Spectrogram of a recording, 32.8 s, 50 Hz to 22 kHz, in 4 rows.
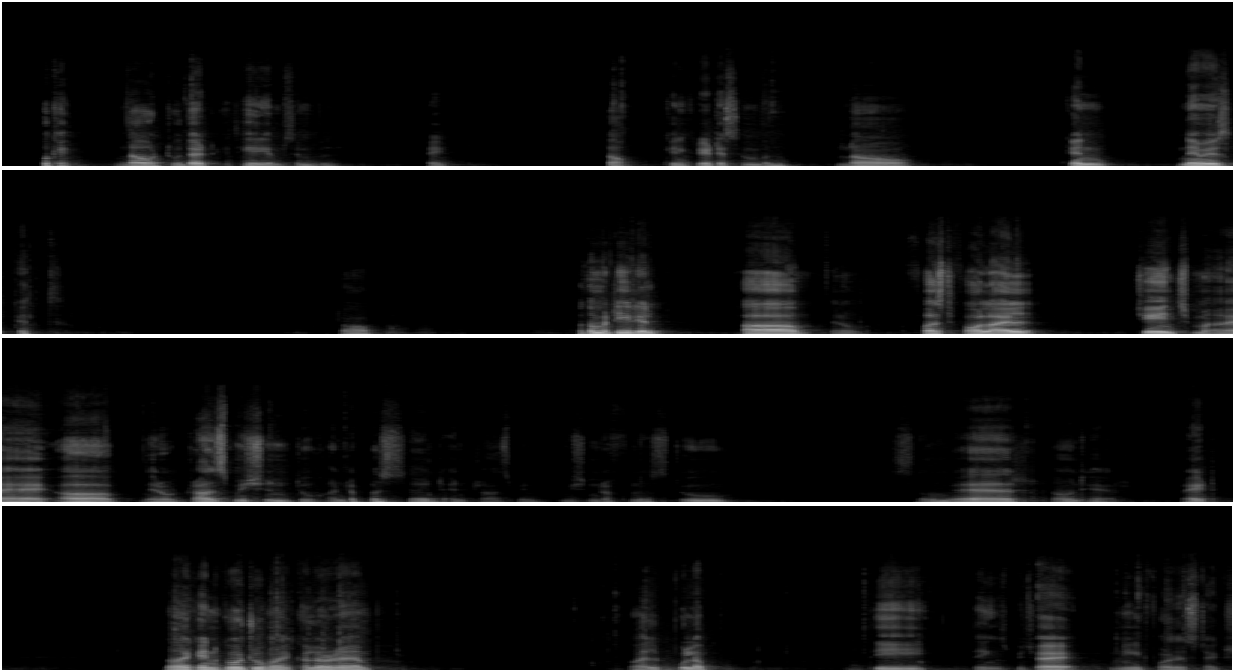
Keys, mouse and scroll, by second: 1.2 click, 4.1-10.4 drag, 11.2-11.5 drag, 11.6-15.1 shift+middle drag, 15.1-15.6 scroll down 2, 15.6-18.2 shift+middle drag, 18.2-22.9 drag, 24.3-27.3 shift+middle drag, 24.6-25.0 scroll down 2, 25.4 shift+a, 27.3 shift+a, 28.5 shift+a, 32.1 shift+a.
